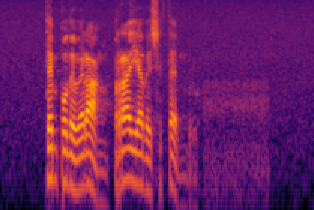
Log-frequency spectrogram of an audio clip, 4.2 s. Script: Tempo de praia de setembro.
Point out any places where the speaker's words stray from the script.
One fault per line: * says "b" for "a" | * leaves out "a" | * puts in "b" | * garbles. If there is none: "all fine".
* puts in "verán"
